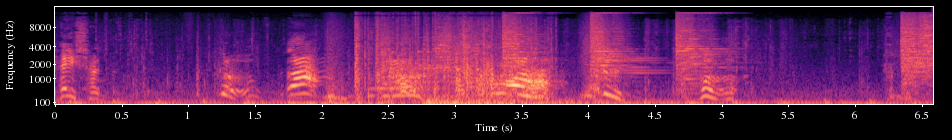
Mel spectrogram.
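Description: Swords clash and strike in a fight.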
